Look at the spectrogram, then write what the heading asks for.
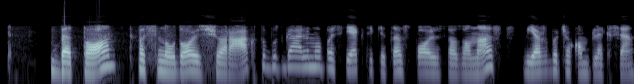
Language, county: Lithuanian, Kaunas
